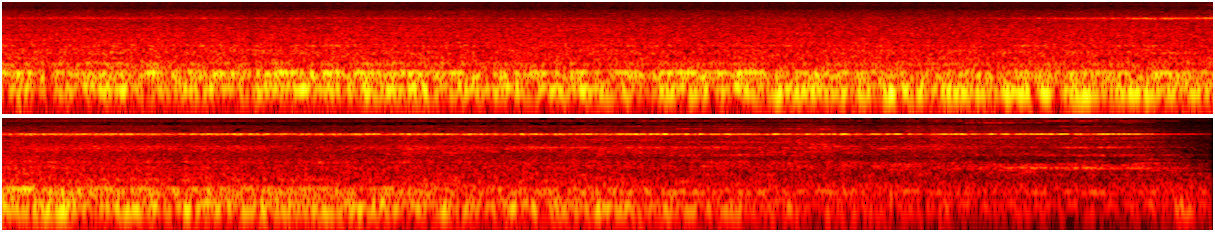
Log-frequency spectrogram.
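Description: Passenger train rolling slowly into a station and braking, heard from aboard: a steady running rumble, joined about five seconds in by a steady high-pitched squeal that grows stronger. Near the end the sound drops off sharply as the train comes to a stop.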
